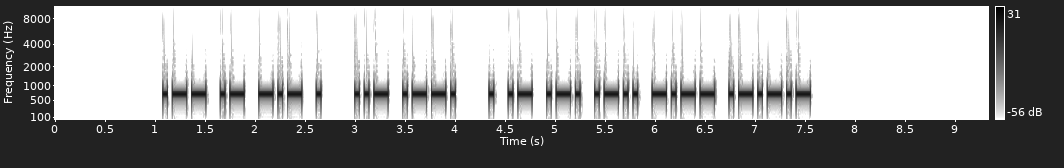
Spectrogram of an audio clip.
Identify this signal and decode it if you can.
Morse code, heard as a keyed tone, about 25 wpm, 700 Hz. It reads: WAKE UP EARLY.
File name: Easy Sentences with Hints - 25wpm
